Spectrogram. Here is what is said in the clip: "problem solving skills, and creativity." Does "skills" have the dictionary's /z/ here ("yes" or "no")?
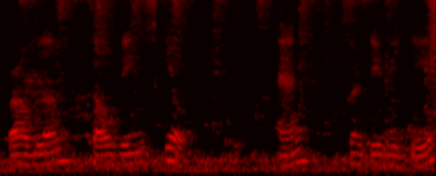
no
